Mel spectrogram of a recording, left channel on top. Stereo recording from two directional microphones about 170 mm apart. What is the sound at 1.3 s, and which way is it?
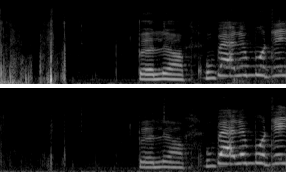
Speech, 35° left (ahead or behind).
